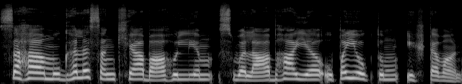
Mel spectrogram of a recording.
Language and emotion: Sanskrit, neutral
